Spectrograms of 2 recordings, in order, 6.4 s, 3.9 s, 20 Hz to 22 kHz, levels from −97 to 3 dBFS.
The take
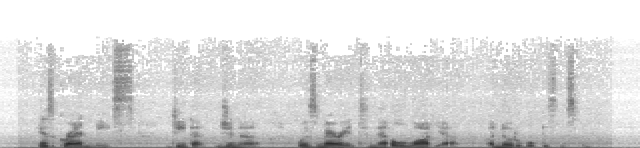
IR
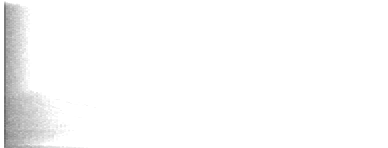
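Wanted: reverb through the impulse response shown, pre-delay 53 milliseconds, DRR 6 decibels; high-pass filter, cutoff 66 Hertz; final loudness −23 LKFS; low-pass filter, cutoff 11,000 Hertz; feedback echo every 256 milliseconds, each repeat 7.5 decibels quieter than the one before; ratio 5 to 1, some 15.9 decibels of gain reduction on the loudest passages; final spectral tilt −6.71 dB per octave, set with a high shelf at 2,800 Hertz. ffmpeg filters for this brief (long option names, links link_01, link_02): -filter_complex "[0:a]highpass=66,lowpass=11000,highshelf=frequency=2800:gain=-4,acompressor=threshold=-35dB:ratio=5,aecho=1:1:256|512|768|1024|1280:0.422|0.177|0.0744|0.0312|0.0131,asplit=2[link_01][link_02];[1:a]atrim=start_sample=2205,adelay=53[link_03];[link_02][link_03]afir=irnorm=-1:irlink=0,volume=-9.5dB[link_04];[link_01][link_04]amix=inputs=2:normalize=0,volume=15dB"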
